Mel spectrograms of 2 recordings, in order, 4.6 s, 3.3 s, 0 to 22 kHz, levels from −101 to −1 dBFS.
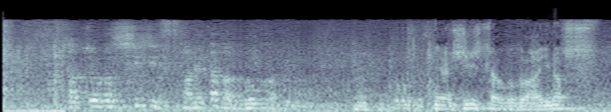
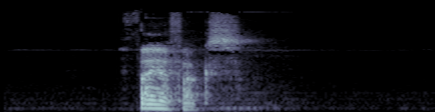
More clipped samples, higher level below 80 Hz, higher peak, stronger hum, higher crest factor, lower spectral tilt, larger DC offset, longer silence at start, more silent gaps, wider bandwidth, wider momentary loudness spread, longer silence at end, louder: neither; first, -26 dBFS vs -78 dBFS; first, 0 dBFS vs -12 dBFS; neither; second, 16 dB vs 24 dB; about the same, -5.5 dB/octave vs -5 dB/octave; neither; second, 0 s vs 1.05 s; neither; second, 11 kHz vs 14.5 kHz; second, 6 LU vs 10 LU; second, 0 s vs 1.45 s; first, -16 LUFS vs -30 LUFS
